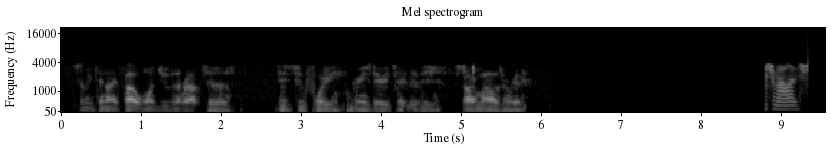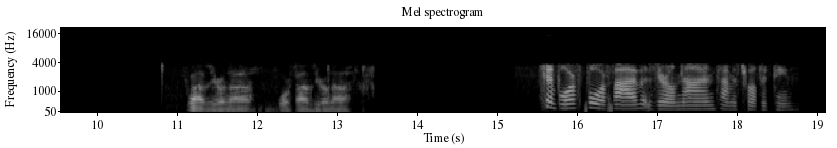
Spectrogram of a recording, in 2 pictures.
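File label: Police Northeast District Dispatch, p25; Raleigh; wake p25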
